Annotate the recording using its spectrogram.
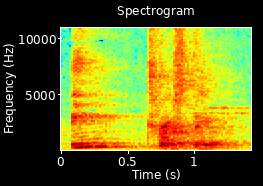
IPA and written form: ˈɪn.trəs.tɪŋ (interesting)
